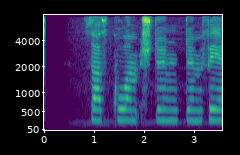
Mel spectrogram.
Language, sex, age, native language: Icelandic, female, 7, Icelandic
